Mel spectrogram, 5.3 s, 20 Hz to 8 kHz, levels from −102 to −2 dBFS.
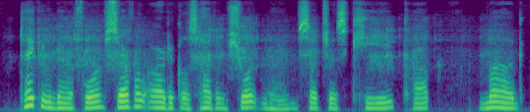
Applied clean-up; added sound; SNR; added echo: neural mask model RNNoise.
